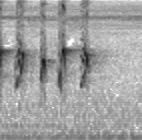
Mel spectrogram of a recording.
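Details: Bulbul in a cage, plumage fully grown, utters four short bright chirping notes spaced evenly in under a second.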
